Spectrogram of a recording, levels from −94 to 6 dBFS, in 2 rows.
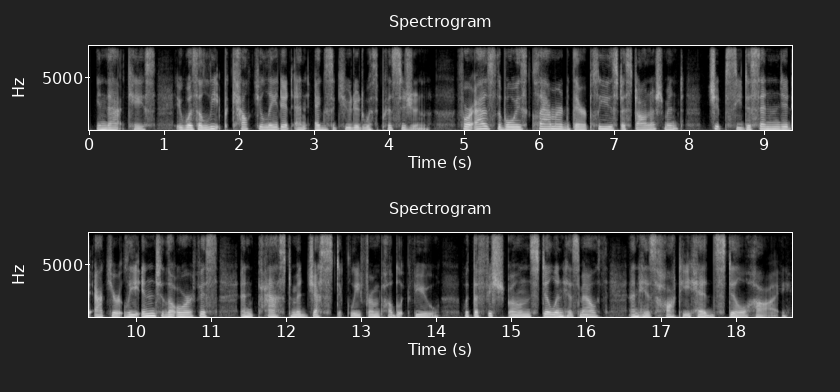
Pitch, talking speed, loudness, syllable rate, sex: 175 Hz, 145 wpm, -19 LUFS, 4.9 syllables/s, female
